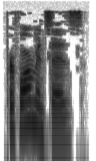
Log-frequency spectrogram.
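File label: "performances", British English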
